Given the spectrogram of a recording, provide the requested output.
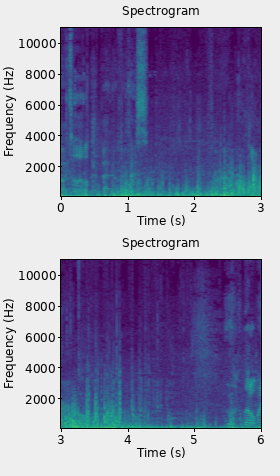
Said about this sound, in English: Ooh, a little windy there.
